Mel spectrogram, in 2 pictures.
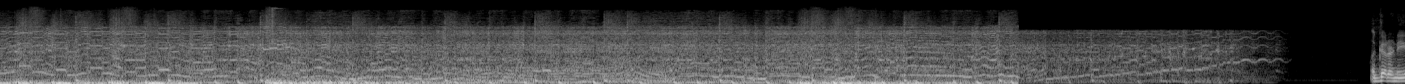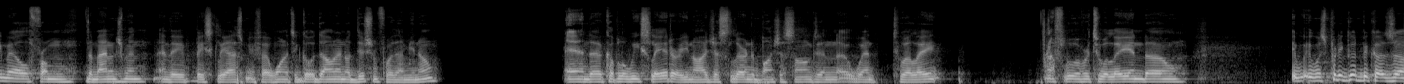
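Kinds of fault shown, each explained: Input switched to a poorer device: from 10.18 to 13.58 s the sound turns duller and boxier with nothing above about 4.9 kHz, drops roughly 10 dB, and carries a new noise floor around 35 dB below the signal, then clears again. There is no silence at either switch, which points to a likely change of input device. A spectrogram shows a hard ceiling at 4.9 kHz across that span, and the waveform shows a visibly smaller envelope.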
